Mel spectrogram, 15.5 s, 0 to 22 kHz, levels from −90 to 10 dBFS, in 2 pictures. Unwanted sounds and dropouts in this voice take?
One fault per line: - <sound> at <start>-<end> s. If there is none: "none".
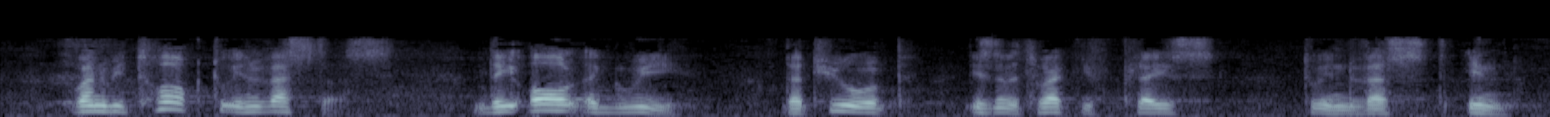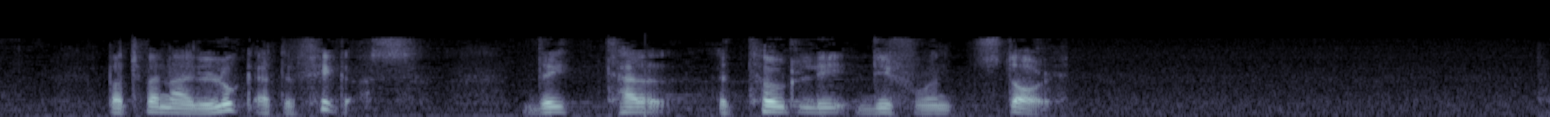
none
